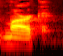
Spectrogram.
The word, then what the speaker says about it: marque: No, for letters of marque. – Oh, did I say that wrong, too? – It's letters of marque.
